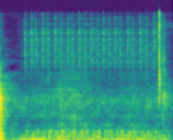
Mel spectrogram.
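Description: Faint, rapid, even clicking of a computer mouse scroll wheel being rolled, about twenty small ticks a second.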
